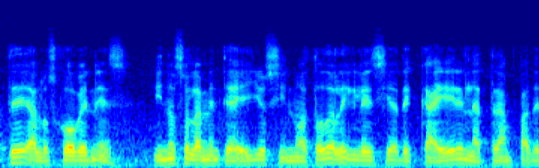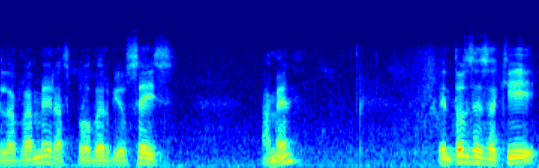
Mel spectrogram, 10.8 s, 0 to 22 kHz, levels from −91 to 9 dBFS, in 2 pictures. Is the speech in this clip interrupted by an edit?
no; 0 cuts

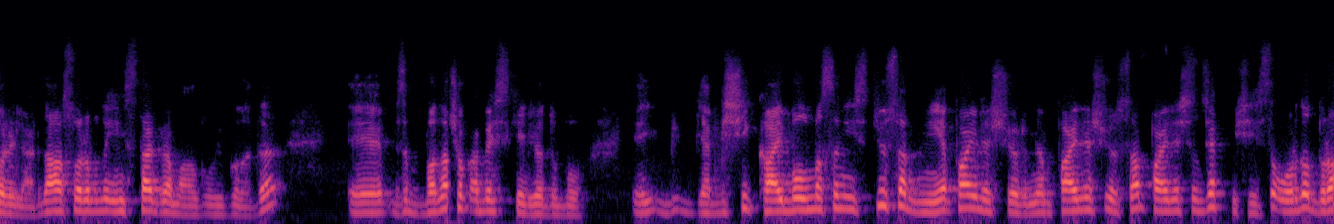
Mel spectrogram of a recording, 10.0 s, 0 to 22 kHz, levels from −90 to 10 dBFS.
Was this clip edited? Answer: yes; 1 cut; at 3.4 s

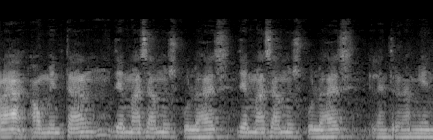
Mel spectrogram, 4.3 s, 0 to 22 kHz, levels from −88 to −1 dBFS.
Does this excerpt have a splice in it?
yes; 1 cut; at 2.4 s

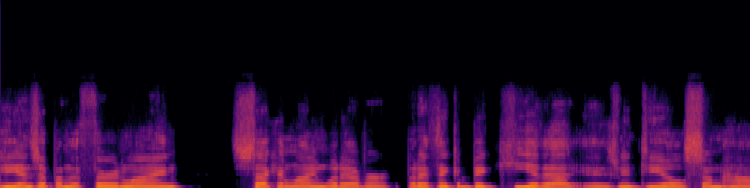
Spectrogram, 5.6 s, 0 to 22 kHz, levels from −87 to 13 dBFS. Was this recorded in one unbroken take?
no; 2 cuts; at 3.0 s, 4.6 s

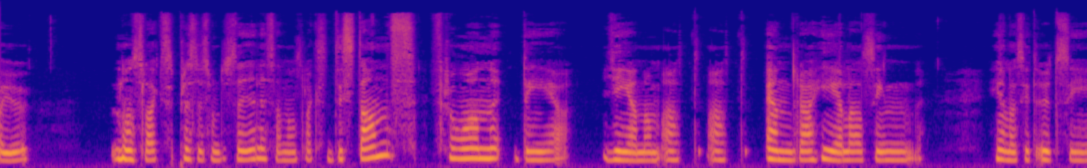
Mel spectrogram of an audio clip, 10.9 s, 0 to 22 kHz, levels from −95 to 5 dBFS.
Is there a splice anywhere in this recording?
yes; 2 cuts; at 4.3 s, 7.1 s

